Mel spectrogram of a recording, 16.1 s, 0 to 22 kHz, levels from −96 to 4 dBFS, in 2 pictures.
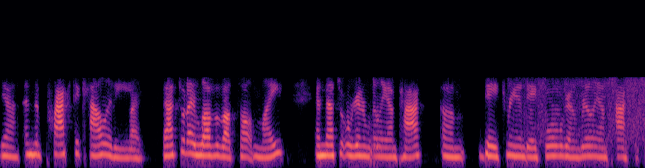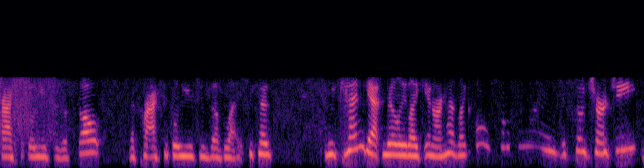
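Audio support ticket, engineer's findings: Noise suppressor artifacts, whole clip: frame-by-frame band gating cuts steady noise by about 15 dB. The residual floor drops between phrases and swells under speech.

G.729 codec, whole clip: the 8 kbit/s CELP path caps bandwidth at 4 kHz and rebuilds speech from filter, pitch and sparse pulses. Codec damage is plainly audible: dull, rough, slightly synthetic tone, and the residual noise warbles.

VoIP packet loss concealed by the speech codec, 4.62–4.82 s, right after "what we're going to": 40 ms missing, which fits two lost 20 ms packets. The decoder extrapolates last pitch and filter into a fading sound, and speech stays weak or distorted after packets resume.

Noise suppressor catching up, 6.34–8.86 s, ending just before "of salt": the room noise jumps about 20 dB near 6.5 s, to about 16 dB under speech. The lagging noise estimate passes it through under-reduced, then settles over about 2.5 s to about 12 dB of reduction.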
